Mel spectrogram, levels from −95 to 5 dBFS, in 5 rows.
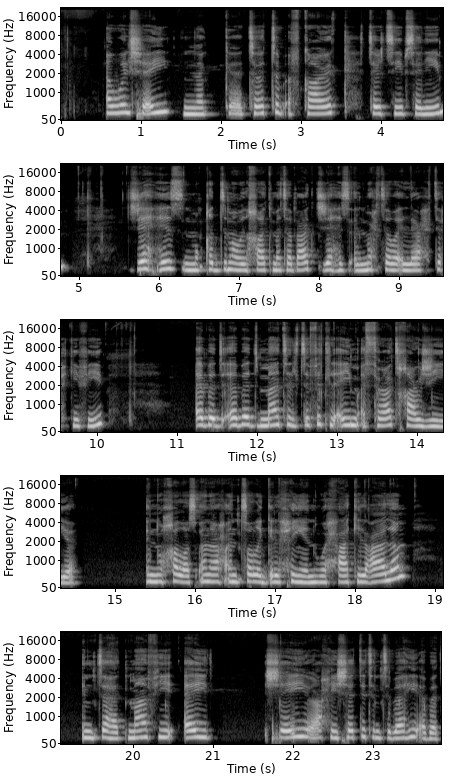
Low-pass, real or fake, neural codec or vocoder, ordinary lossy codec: none; real; none; none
